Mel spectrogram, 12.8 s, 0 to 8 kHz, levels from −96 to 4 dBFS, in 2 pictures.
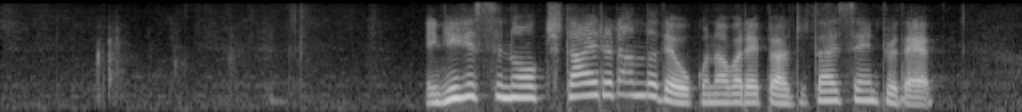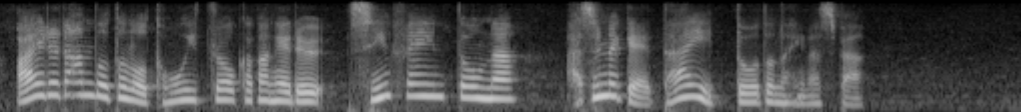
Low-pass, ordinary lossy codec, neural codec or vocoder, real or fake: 7.2 kHz; none; codec, 24 kHz, 0.9 kbps, WavTokenizer, medium speech release version 1; fake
